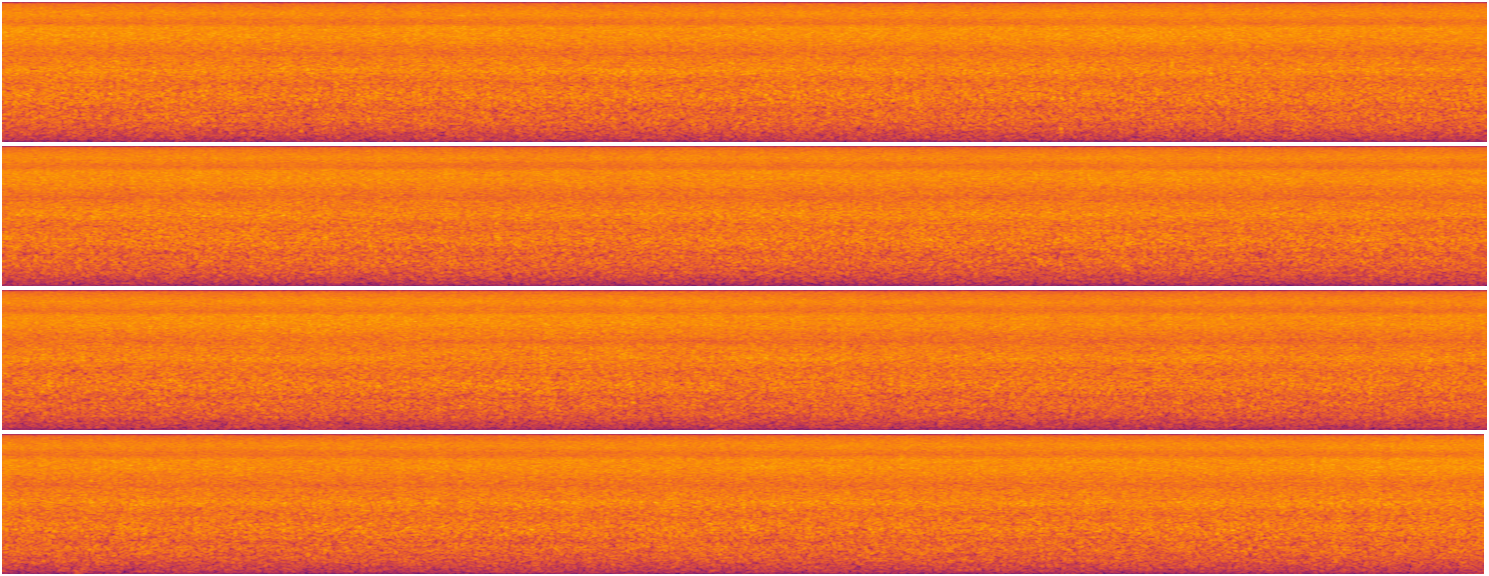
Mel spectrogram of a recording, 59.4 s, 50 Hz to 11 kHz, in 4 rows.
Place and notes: Fontaine de gauche à la place du Martroi, Orléans (45 - France)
